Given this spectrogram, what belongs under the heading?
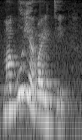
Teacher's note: Penekanan intonasi berada pada kata могу.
